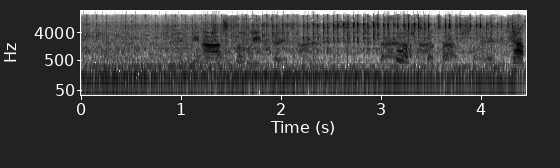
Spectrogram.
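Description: An engine idling with a steady low hum, with faint voices over it.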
